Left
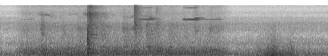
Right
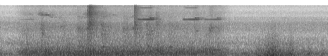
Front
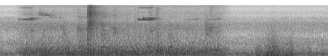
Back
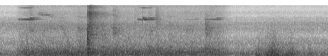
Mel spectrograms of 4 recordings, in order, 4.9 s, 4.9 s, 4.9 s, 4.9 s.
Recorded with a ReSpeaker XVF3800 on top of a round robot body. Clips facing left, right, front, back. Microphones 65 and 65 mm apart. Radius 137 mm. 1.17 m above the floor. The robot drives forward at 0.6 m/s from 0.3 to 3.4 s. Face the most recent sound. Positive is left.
turn(degrees=150)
